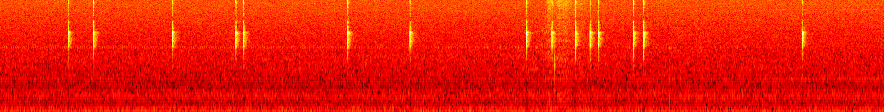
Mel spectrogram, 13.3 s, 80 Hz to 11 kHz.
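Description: Radiation Alert Inspector Geiger counter clicking at random intervals, about fifteen sharp clicks, with a quick cluster around the middle. Each click is one detected count, at about 54 counts per minute, from the counter resting on matcha green tea powder that the tester holds responsible for counts above background.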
